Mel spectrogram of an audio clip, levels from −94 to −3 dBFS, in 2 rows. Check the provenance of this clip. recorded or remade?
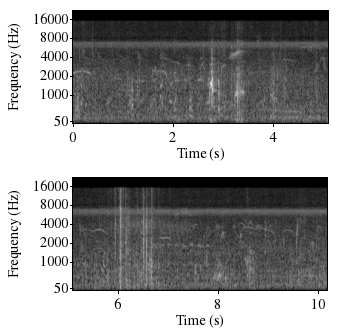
recorded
